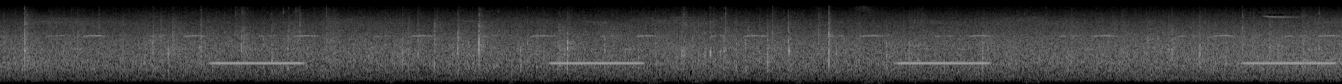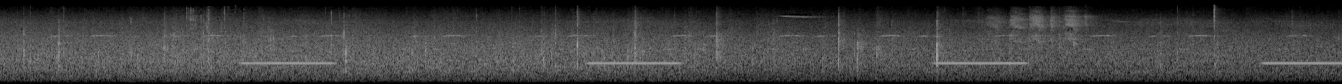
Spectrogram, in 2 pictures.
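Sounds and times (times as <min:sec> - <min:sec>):
rainforest ambience: 0:00.0 - 0:26.8.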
